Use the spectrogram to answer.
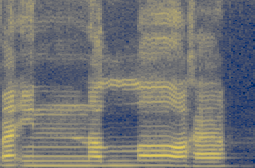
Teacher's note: আল্লাহ শব্দের ডানে জবর এর কারণে আল্লাহ শব্দের লাম মোটা হবে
